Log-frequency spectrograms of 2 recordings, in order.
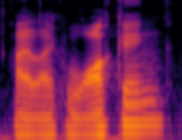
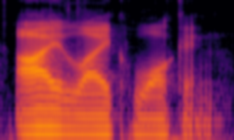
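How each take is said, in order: First: The pitch rises on the final word. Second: The pitch falls toward the final word. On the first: "uptalk ... where they kind of go up on the end" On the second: "the pitch kind of goes like goes down as you speak"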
